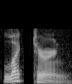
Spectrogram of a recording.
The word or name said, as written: lectern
